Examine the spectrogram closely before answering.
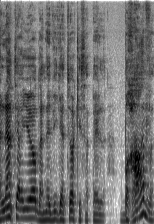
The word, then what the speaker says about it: Brave: d'un navigateur qui s'appelle brave B R a V e on dit plutôt brave mais je prononce à la française et donc dans leso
